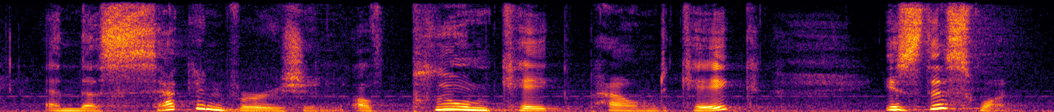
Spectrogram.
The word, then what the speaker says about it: plum cake: Today we made plume cake. That's how the Italians pronounce it.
